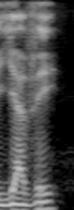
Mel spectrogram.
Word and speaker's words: Yahvé: Le tétragramme, souvent restitué comme IG whh, prononcé Yahvé, est traduit dans la plupart des Bibles françaises par l'Éternel.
